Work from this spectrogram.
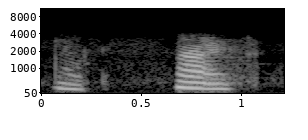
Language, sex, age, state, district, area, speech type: Kannada, female, 18-30, Karnataka, Vijayanagara, rural, conversation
